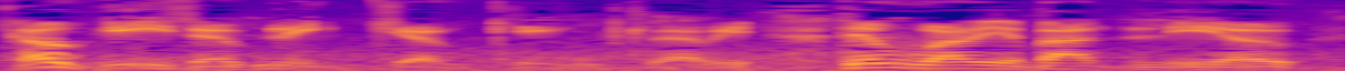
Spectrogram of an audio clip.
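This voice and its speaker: A man's voice: lowish voice, very animated, normal speed, sharp tone, slight background noise, heavily acted. A man acting in a radio drama as an old former secret agent, jovial and world-weary, with a theatrical, bantering manner. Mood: wry, reflective. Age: 70s.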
